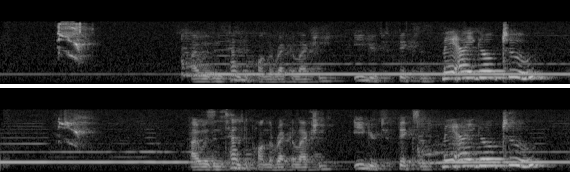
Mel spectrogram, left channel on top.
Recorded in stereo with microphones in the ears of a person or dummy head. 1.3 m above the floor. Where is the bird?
55° left (ahead or behind), 1.3 m.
